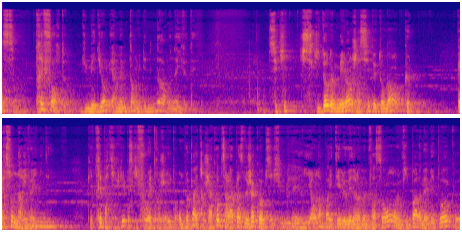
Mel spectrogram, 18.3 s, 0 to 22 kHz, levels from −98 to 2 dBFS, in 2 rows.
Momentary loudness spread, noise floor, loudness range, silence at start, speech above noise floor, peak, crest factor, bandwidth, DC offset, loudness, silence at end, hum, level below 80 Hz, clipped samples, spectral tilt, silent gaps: 12 LU; -50 dBFS; 6 LU; 0 s; 28 dB; -4 dBFS; 20 dB; 16.5 kHz; under 0.1%; -23 LUFS; 0 s; none; -52 dBFS; under 0.1%; -6 dB/octave; none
